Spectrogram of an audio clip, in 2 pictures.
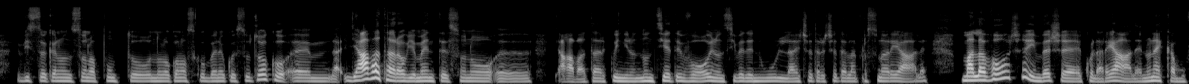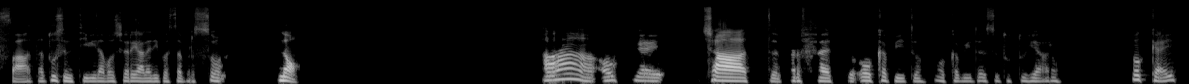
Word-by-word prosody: visto 165 0 -5
che 165 - -4
non 160 -1 -1
sono 160 +1 -3
appunto 150 0 -4
non 150 0 -1
lo 150 - -1
conosco 160 +1 -5
bene 155 +1 -2
questo 155 +2 -6
gioco, 210 -3 0
ehm, 150 -3 -2
gli 175 +2 -1
avatar 245 - +8
ovviamente 155 -1 +1
sono, 150 0 -3
ehm, 135 0 -5 0.3
avatar, 130 +2 -3
quindi 150 -1 0
non 140 0 -1
non 155 +1 +2
siete 165 +1 -1
voi, 150 +1 0
non 150 -3 0
si 155 - -9
vede 150 -1 -1
nulla 150 -2 -1
eccetera, 145 +1 -6
eccetera, 150 +1 -6
la 145 - -3
persona 150 +2 -5
reale, 150 +1 -2 0.3
ma 190 0 +8
la 200 0 +9
voce 290 - +2
invece 160 -4 +1
è - - -6
quella - - -3
reale 145 -4 +1
non 155 +4 +1
è 175 - +4
camuffata? 135 -1 -6
Tu 190 +7 -3
sentivi 145 -2 -5
la 145 - -5
voce 150 +2 -7
reale 145 -2 -3
di 140 - -5
questa 140 +1 -8
persona? 150 +4 -7 0.6
No. - - +5 2.4
Ah 220 -3 +4
okay, 170 -2 -3 0.4
chat, 170 -6 +8 0.3
perfetto 155 -2 -5
ho 170 0 0
capito, 145 -6 -7
ho 160 -3 -9
capito, 150 +1 -11
adesso 160 0 -11
è - - -15
tutto 150 +2 -16
chiaro 150 0 -8 0.7
okay. 195 -4 -3
155 Hz, 160 wpm, -23 LUFS, 145-165 Hz, 2.4 s, la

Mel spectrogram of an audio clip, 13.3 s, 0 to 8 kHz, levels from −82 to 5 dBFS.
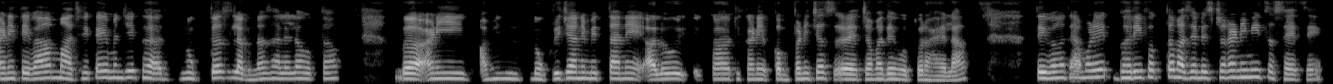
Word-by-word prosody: आणि 200 +1 +1
तेव्हा 205 +2 +2
माझे 205 -2 -1
काही 235 +3 -1
म्हणजे 230 +1 -1
घर 205 -4 +2 0.2
नुकतंच 220 +2 -1
लग्न 190 -4 0
झालेलं 200 0 -1
होतं 200 +1 -4 0.7
ब - - +3
आणि 200 +1 +4 0.2
आम्ही 185 +3 -3 0.3
नोकरीच्या 195 +4 +1
निमित्ताने 200 -2 0
आलो 190 +3 +2
एका 185 +1 -4
ठिकाणी, 180 -1 -2
कंपनीच्याच 190 +4 -1
याच्यामध्ये 185 +1 +3
होतो 165 -1 -1
राहायला. 155 +1 -1 0.7
तेव्हा 220 +1 +5
त्यामुळे 245 +2 +1 0.2
घरी 230 +1 +3
फक्त 250 0 -1
माझे 230 -2 +3
मिस्टर 225 +1 -1
आणि 245 +1 +2
मीच 255 -2 -1
असायचे. 175 -4 -3
200 Hz, 140 wpm, -24 LUFS, 185-220 Hz, 0.7 s, तेव्हा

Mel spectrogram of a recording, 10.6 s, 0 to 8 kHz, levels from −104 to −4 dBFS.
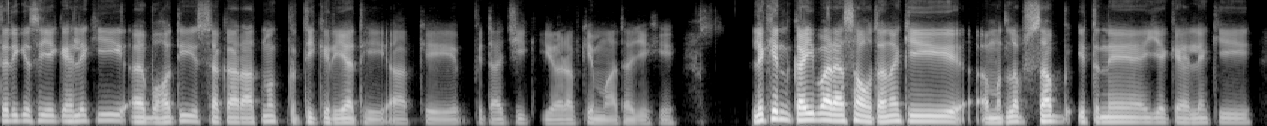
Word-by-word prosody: तरीके 135 +1 -3
से 135 +1 -6
ये 130 - -3
कह 125 +1 -3
लें 130 +1 -4
कि 140 +1 -7
अ, 110 -3 -2
बहुत 105 +2 -4
ही 130 -2 -4
सकारात्मक 110 +2 -4
प्रतिक्रिया 95 -2 -4
थी 85 -2 -11
आपके 85 +1 -13 0.3
पिताजी 85 +1 -13
की 80 -1 -16
और 80 - -9
आपकी 80 +3 -10
माताजी 75 -2 -11
की, 80 +2 -17 0.7
लेकिन 165 +5 +6
कई 150 +1 +9
बार 150 -2 +8
ऐसा 135 +1 +5
होता 115 -2 +4
है 115 - +4
ना 130 - +3
कि 125 -2 +1 0.2
अ, - - -2
मतलब 105 +4 -1
सब 125 -2 +3
इतने, 110 -1 -2
ये 105 0 -7
कह 95 +1 -6
लें 100 +1 -7
कि 95 -2 -11
110 Hz, 200 wpm, -21 LUFS, 95-125 Hz, 0.7 s, कई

